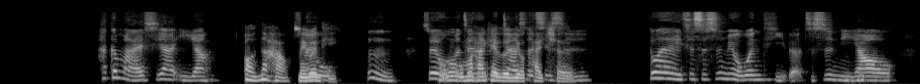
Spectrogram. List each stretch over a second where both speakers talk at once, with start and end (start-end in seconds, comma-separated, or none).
4.4-5.8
